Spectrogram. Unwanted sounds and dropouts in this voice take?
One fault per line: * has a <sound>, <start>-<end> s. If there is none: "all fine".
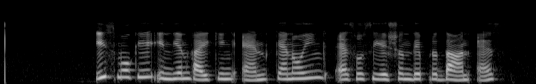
all fine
